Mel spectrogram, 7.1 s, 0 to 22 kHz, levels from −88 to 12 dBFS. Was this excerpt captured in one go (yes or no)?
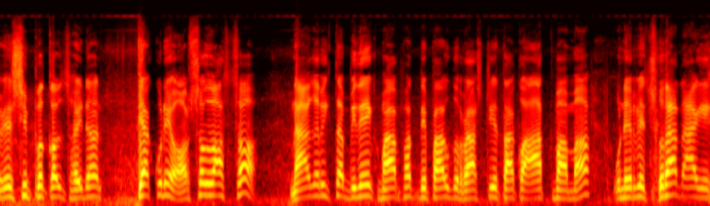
no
